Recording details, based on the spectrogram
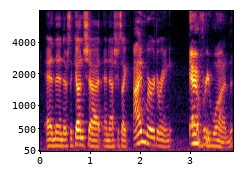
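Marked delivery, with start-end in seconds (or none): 1.8-3.8 seething, angry, pissed-off tone. Describing a game trailer, voicing the character's line: imitating someone pissed. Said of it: "Like she's pissed".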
